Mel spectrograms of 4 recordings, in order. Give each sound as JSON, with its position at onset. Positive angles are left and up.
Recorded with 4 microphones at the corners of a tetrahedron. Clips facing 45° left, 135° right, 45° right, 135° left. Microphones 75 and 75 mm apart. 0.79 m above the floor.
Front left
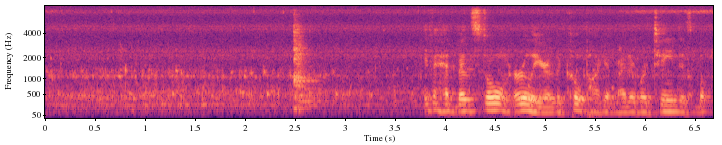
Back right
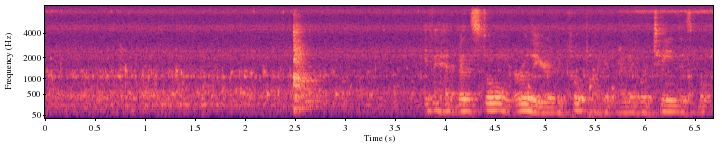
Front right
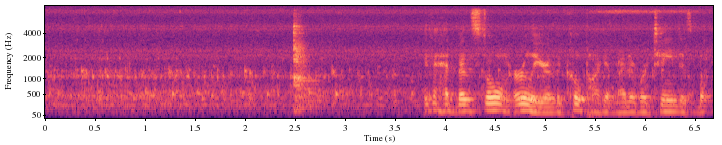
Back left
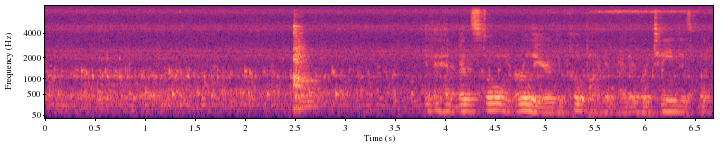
{"t": 2.5, "sound": "a snare drum", "azimuth_deg": -160, "distance_m": 4.0}
{"t": 3.8, "sound": "a man speaking", "azimuth_deg": -5, "distance_m": 1.3}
